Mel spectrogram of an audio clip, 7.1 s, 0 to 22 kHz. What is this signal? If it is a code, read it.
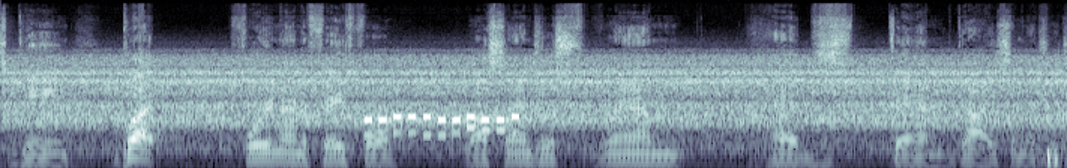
DTMF, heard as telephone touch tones, dialled by machine, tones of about 50 ms, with phone line noise, room echo and speech in English. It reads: 14552140775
